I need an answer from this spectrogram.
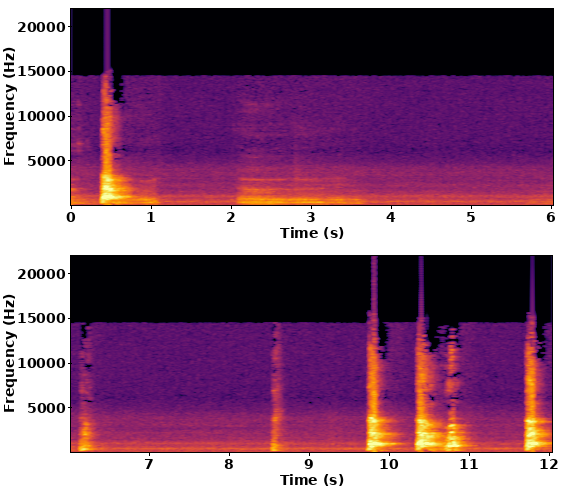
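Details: Chihuahua barking at himself in the mirror: scattered sharp barks, one near the start, then isolated ones, and a quick run of four or five barks toward the end, with a softer grumbling stretch early on.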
